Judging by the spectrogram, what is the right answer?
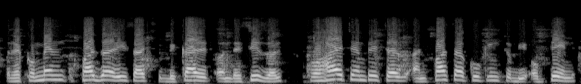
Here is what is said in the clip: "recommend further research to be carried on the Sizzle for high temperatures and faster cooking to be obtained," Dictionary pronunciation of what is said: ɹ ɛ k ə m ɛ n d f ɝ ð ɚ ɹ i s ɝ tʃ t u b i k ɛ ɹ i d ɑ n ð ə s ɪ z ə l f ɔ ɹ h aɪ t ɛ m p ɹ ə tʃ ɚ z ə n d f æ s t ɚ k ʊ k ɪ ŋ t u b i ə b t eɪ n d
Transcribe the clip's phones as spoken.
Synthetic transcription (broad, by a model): ɹ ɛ k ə m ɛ n d f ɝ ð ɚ ɹ i s ɝ tʃ t u b i k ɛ ɹ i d ɑ n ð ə s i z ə l f ɔ ɹ h aɪ t ɛ m p ɹ ə tʃ ɚ z ə n d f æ s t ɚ k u k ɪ ŋ t u b i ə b t eɪ n d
